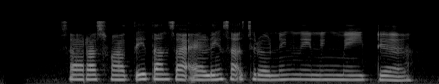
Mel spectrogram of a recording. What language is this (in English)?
Javanese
